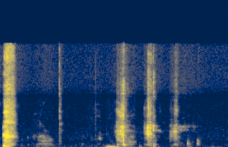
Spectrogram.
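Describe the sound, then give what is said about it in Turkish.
Quiet mouth noises of someone eating yogurt: a handful of irregular wet smacks and chewing sounds with short pauses between them, and no talking. “Ağzında yemek varken konuşma.”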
